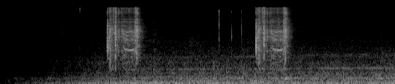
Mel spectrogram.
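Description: Two crisp camera shutter clicks from a phone taking photos to report a man who sexually harassed a woman on a train, spaced about a second and a half apart, each a short bright snap over a low, steady background hum.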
